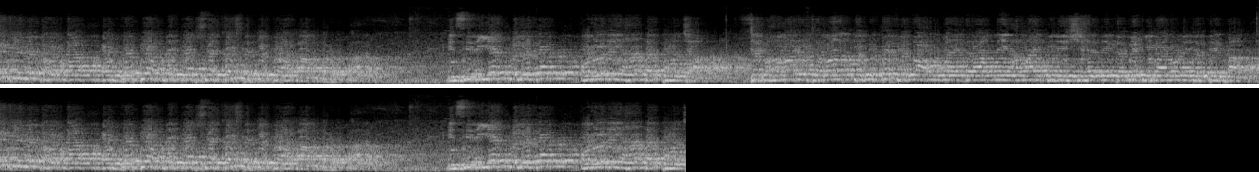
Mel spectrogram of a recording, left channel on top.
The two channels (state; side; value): drops out; right; at 6.9 s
